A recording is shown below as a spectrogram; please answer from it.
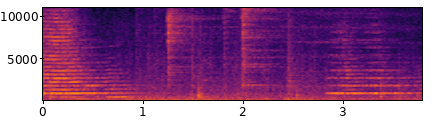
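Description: Express passenger train running on the Kolkata to Jodhpur route, with steady rumbling wagons and clattering rails, a sustained horn blaring at the start and again near the end, loud and continuous with no talking.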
